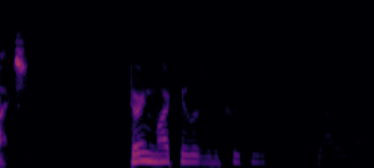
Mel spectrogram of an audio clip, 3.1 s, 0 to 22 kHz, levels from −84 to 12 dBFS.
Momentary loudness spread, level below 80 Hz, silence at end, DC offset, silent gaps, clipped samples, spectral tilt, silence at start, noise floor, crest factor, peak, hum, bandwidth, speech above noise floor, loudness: 21 LU; under -90 dBFS; 1 s; under 0.1%; none; under 0.1%; -3.5 dB/octave; 0 s; under -90 dBFS; 26 dB; -26 dBFS; none; 9.6 kHz; over 38 dB; -46 LUFS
